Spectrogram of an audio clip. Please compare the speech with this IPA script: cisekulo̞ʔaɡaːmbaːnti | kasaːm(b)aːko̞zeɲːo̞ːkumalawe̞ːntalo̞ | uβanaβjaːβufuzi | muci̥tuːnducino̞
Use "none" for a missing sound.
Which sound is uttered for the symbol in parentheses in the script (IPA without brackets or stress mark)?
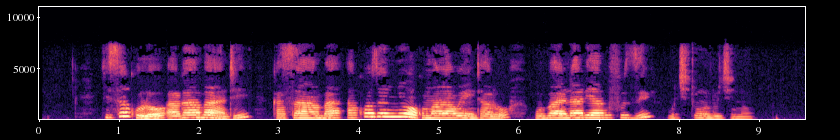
b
